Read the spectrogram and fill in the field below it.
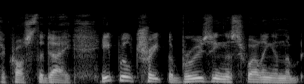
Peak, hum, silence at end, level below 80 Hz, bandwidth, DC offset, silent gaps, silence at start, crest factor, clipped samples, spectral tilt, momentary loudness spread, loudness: -10 dBFS; none; 0.05 s; -60 dBFS; 11.5 kHz; under 0.1%; none; 0 s; 16 dB; under 0.1%; -5.5 dB/octave; 5 LU; -27 LUFS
